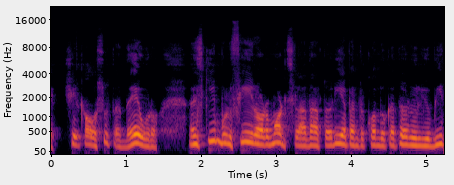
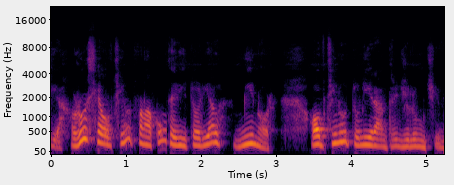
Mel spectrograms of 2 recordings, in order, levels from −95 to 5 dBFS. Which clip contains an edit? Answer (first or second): second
